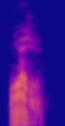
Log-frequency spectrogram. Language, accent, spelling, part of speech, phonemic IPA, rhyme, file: French, France, nuageux, adjective, /nɥa.ʒø/, -ø, LL-Q150 (fra)-nuageux.wav
- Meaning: cloudy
